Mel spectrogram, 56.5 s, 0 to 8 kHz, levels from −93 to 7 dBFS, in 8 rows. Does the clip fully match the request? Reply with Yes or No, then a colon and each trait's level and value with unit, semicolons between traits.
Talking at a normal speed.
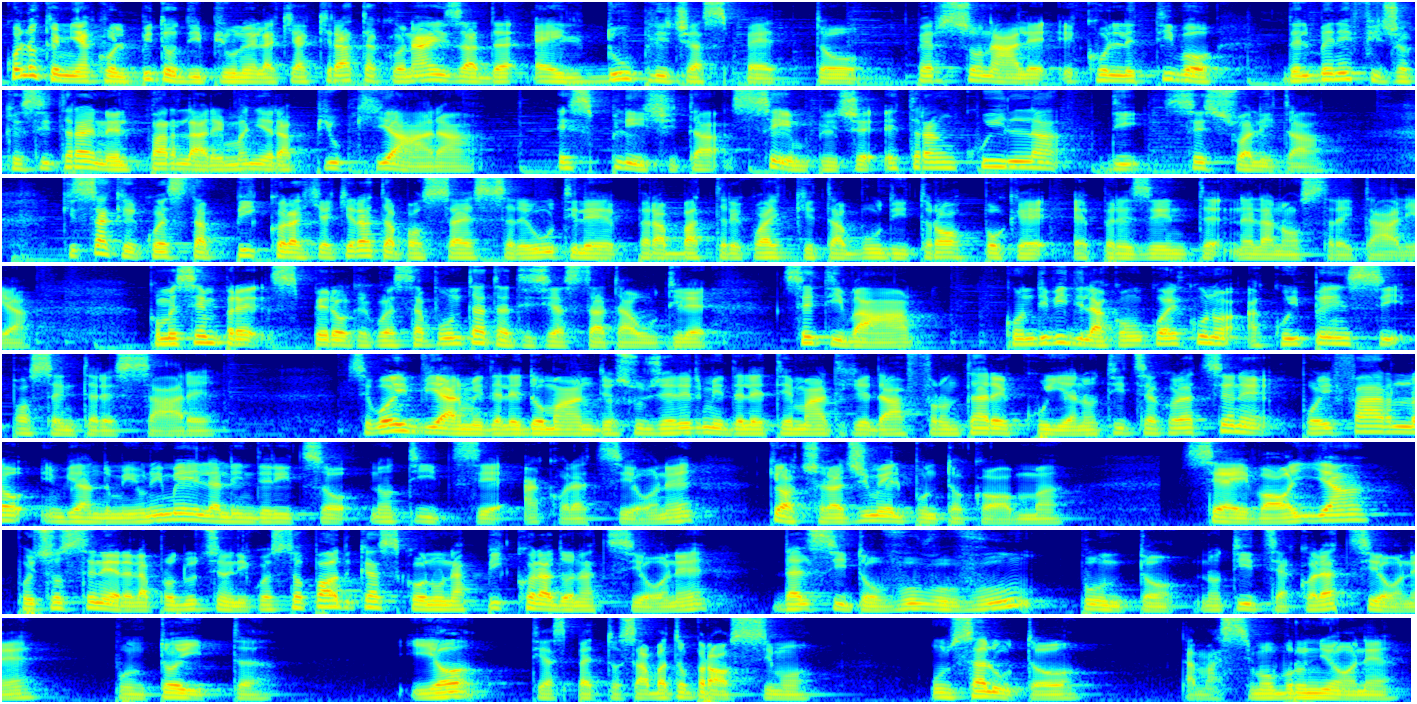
Yes: average, 135 wpm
